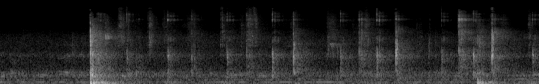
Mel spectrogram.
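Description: Table tennis rally: the celluloid-plastic ball clicking sharply off the paddles and the table in quick succession, a few hits a second, starting about a second and a half in. A heavy thump opens the rally and another comes near the end.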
